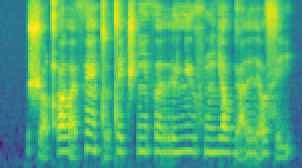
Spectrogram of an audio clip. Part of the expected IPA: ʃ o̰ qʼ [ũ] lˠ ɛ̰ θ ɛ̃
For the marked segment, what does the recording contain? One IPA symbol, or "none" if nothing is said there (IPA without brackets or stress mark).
u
